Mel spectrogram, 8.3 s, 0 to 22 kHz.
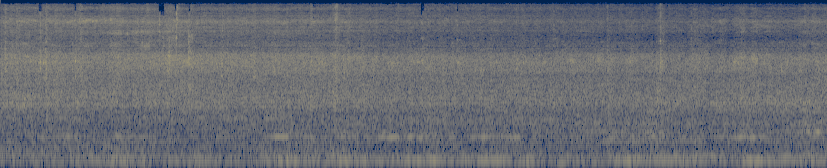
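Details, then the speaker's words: GEM kit NER R1 / LNER D21 4-4-0 OO gauge model locomotive running around the track: steady low motor drone with a thin tone coming and going as it laps; quite noisy, cause unclear. "As you can hear, it's quite noisy."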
